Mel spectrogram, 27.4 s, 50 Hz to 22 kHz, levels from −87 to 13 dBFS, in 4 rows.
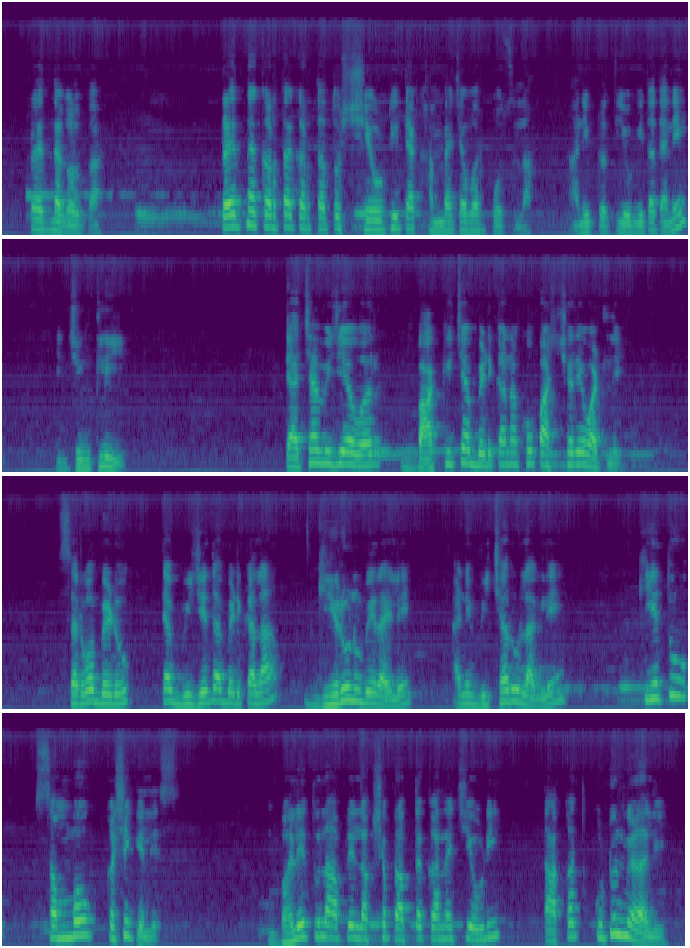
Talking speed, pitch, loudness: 105 wpm, 170 Hz, -22 LUFS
